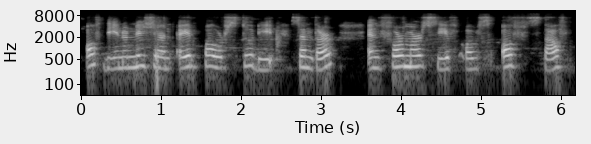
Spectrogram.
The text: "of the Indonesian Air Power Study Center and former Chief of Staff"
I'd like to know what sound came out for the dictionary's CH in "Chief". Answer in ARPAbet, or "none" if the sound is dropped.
S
